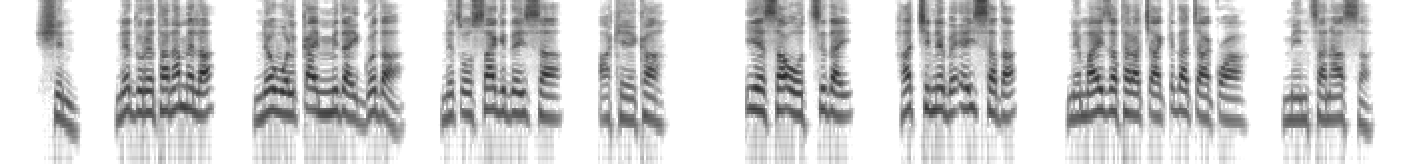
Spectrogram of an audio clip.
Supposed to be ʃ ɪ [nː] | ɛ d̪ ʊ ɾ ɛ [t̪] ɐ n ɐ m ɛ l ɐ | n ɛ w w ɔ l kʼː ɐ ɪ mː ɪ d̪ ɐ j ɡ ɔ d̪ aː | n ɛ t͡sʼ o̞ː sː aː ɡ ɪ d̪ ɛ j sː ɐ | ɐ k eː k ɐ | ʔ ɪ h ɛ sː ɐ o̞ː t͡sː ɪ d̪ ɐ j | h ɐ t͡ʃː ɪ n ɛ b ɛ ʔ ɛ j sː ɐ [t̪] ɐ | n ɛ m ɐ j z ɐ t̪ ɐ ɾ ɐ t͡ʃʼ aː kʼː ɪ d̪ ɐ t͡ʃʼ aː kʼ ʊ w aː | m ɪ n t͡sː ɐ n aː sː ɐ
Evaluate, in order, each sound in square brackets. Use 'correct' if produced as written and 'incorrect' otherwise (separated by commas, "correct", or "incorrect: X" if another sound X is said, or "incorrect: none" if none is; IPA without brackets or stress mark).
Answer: correct, correct, incorrect: d̪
